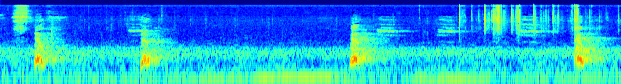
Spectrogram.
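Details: A male English bulldog gives four deep, gruff barks, spaced unevenly a few seconds apart.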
